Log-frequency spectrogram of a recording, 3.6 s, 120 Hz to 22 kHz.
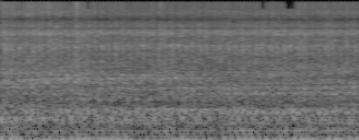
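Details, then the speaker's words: Volvo 122 at idle just after fitting a new 2-inch sport exhaust, first start: low, lumpy petrol idle with faint uneven puffing from a small exhaust leak, less than before; much quieter overall, smells a little lean. "A little bit of an exhaust leak. It smells a little lean. It sounds pretty good. Much quieter than before. Still have an exhaust leak. Just not as bad."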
